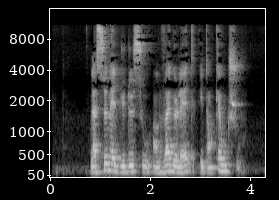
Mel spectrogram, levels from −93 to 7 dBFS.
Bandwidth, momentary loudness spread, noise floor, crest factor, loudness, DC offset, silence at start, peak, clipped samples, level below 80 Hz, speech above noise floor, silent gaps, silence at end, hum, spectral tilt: 11.5 kHz; 10 LU; -57 dBFS; 18 dB; -16 LUFS; under 0.1%; 0.8 s; 0 dBFS; under 0.1%; -60 dBFS; 40 dB; none; 0.45 s; none; -3.5 dB/octave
